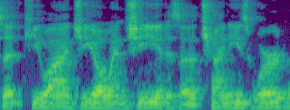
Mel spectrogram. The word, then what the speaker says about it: qigong: practice right a lot of people can't even pronounce it q i g o ng it is a chinese word word from the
